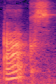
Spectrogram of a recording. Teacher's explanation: some native speakers saying ax instead of ask. That is part of a dialect of American English.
